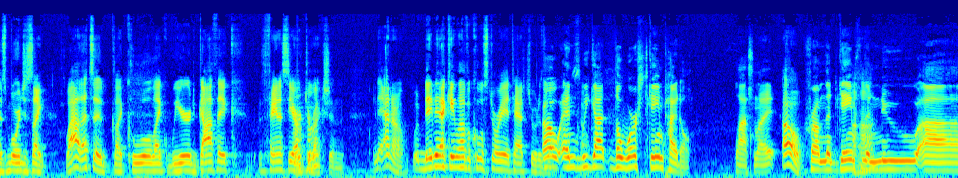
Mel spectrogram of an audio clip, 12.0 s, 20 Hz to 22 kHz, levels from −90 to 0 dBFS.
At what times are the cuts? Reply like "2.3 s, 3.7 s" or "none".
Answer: 4.7 s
